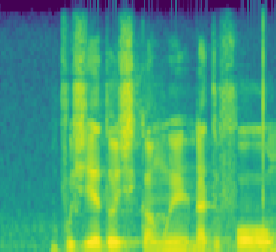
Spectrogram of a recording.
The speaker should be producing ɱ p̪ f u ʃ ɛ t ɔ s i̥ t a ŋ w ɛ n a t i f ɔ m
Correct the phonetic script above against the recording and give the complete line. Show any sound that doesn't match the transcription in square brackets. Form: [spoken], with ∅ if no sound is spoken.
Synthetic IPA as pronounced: ɱ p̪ f u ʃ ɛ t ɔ [ʃ] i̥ [k] a ŋ w ɛ n a t i f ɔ m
